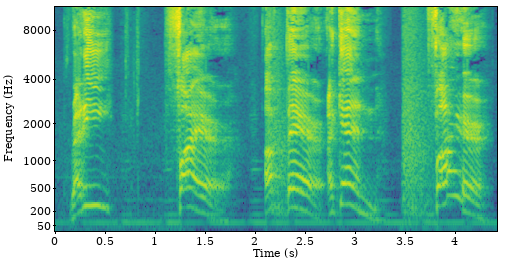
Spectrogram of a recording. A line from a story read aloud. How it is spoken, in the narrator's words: Piercy shouting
